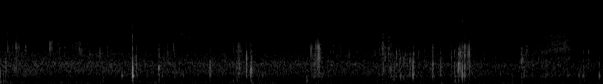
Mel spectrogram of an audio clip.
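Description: Faint footsteps on gravel: irregular crunches and clicks over a low steady hiss.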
